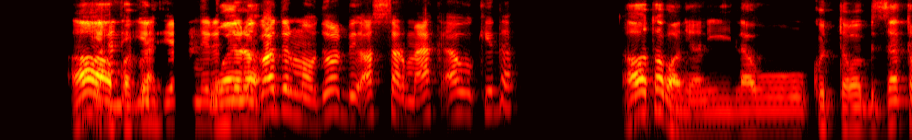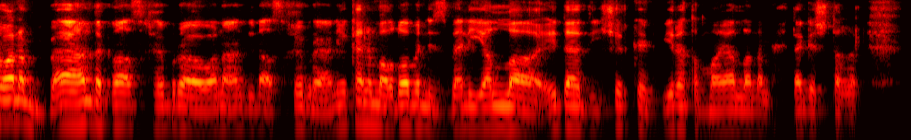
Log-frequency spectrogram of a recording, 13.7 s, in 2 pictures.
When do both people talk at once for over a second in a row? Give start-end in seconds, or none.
0.7-2.0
